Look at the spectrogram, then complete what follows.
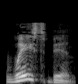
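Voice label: "wastebin", British English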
